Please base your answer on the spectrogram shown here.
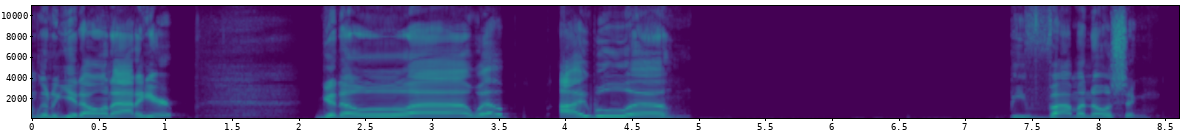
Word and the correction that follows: vamoosing: Is that how you say it? Vamanosing? Vamoosing. There you go.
